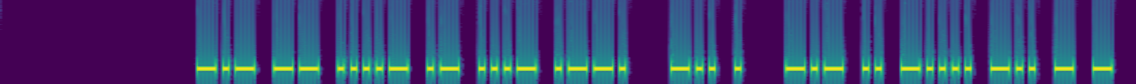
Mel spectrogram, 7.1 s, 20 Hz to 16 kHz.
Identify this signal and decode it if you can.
Morse code, heard as a keyed tone, about 30 wpm, 700 Hz. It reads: KM4AVP DE KI6DTT
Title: USA Callsign DE Callsign - 6 Characters - 30wpm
